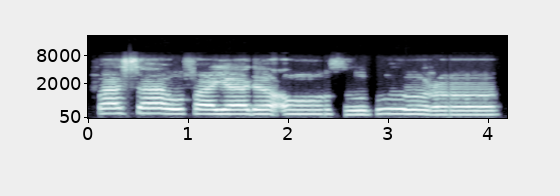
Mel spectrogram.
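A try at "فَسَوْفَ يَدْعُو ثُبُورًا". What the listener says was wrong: Masih tipis, Bu. Suburo, Ya, rok kan ujung lidahnya emang di langit atas, Bu. yang membuat dia tebal itu bukan ujung lidahnya, tetapi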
